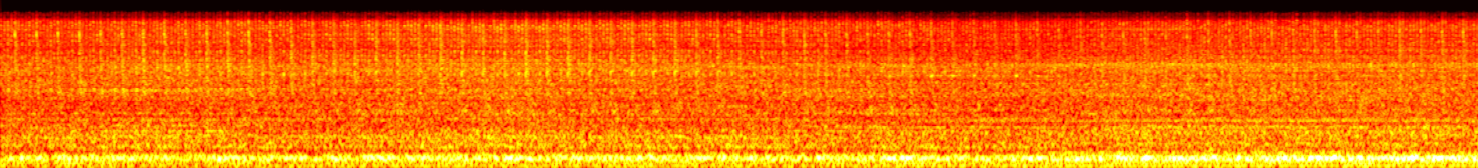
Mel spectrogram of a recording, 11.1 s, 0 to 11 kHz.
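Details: Lincoln MKX with 7,000 miles, knocking since new and worsening; quiet idle with faint uneven knock about three per second from back of the motor, away from cam phasers and chains; dealer could not hear it, source not pinned down.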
